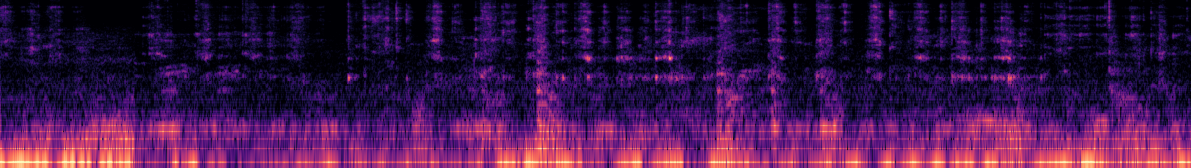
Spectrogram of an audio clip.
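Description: Wire whisk beating a thick cream and condensed-milk mixture in a bowl: quick repeated strokes, the wires clicking and scraping against the bowl.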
